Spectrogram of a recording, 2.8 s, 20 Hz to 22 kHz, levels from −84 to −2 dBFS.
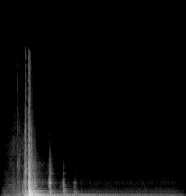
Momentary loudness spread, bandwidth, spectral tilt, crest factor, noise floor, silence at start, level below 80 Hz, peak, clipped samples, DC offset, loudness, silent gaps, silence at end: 25 LU; 16 kHz; -6 dB/octave; 20 dB; -53 dBFS; 0.25 s; -38 dBFS; -8 dBFS; under 0.1%; under 0.1%; -23 LUFS; none; 1.8 s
